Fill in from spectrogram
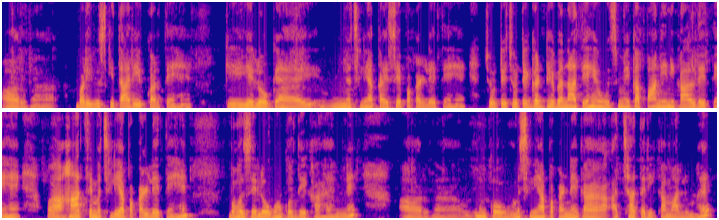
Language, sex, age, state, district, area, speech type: Hindi, female, 45-60, Uttar Pradesh, Lucknow, rural, spontaneous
